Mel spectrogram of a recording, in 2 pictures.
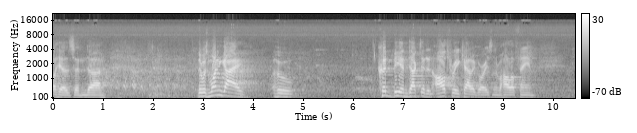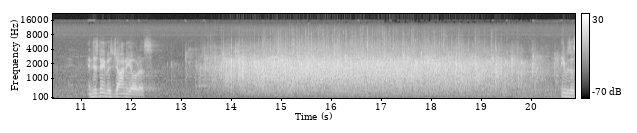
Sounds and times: Male speech, man speaking: 0:00.0 - 0:01.1, 0:02.9 - 0:04.8, 0:06.5 - 0:09.7, 0:11.1 - 0:12.5, 0:20.6 - 0:20.8
Narration, monologue: 0:00.0 - 0:13.0, 0:20.5 - 0:20.8.

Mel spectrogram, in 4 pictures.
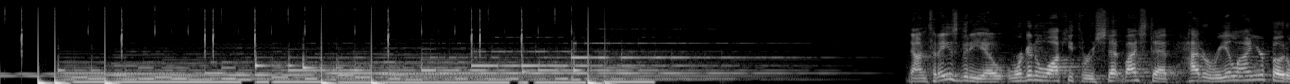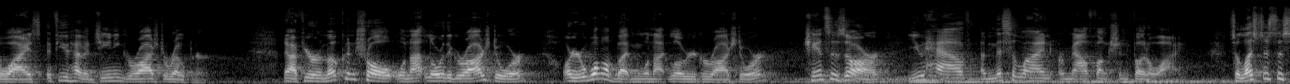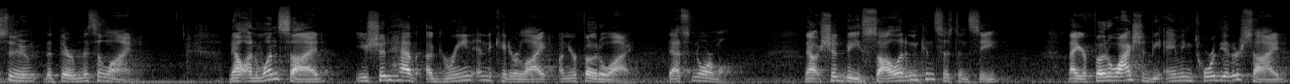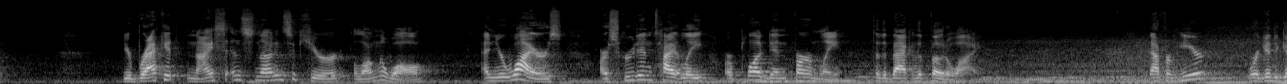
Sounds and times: Speech: 0:09.1 - 0:15.0, 0:15.7 - 0:27.2, 0:28.1 - 0:33.2, 0:33.8 - 0:35.8, 0:36.5 - 0:38.8, 0:40.0 - 0:48.5, 0:50.2 - 0:51.5.

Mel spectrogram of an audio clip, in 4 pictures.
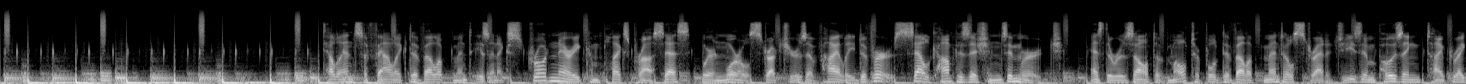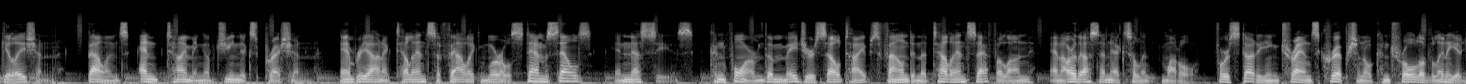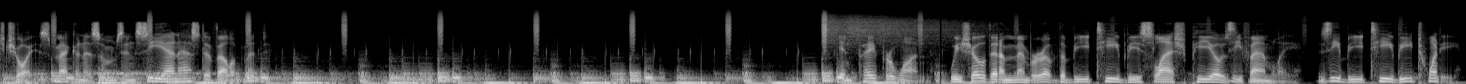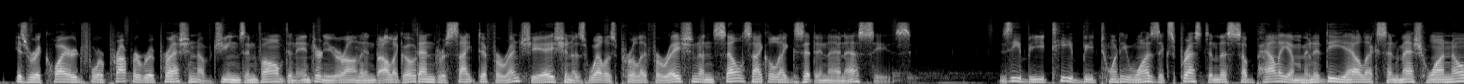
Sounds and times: Music: 0:00.0 - 0:50.2, 0:52.1 - 0:56.1
Speech: 0:03.2 - 0:32.0, 0:37.7 - 0:53.2, 0:54.0 - 0:58.6.

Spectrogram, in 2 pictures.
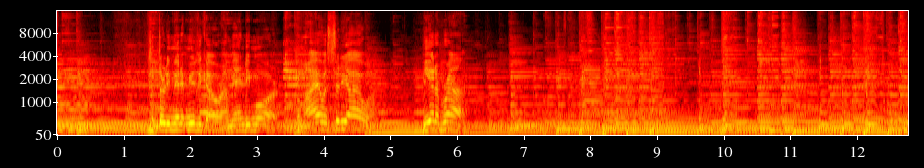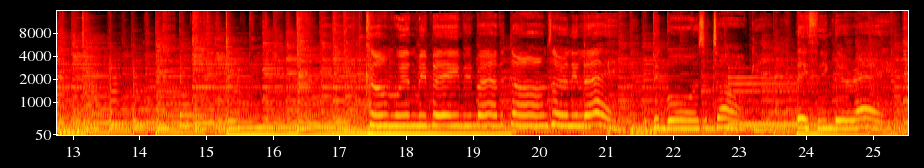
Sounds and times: Music: 0:00.0 - 0:25.5.

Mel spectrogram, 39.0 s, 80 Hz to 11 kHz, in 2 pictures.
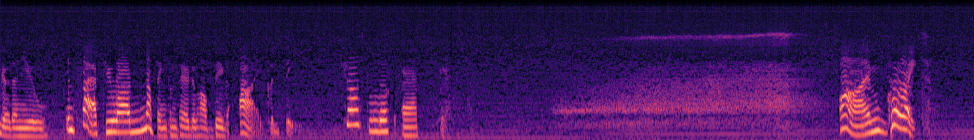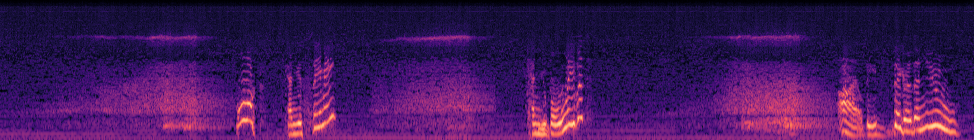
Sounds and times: Speech: 0:00.0 - 0:06.0, 0:06.9 - 0:09.0, 0:16.8 - 0:18.6, 0:24.2 - 0:26.3, 0:30.0 - 0:31.3, 0:36.3 - 0:38.7.

